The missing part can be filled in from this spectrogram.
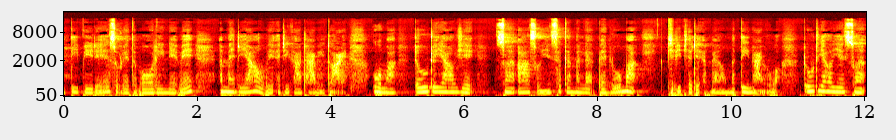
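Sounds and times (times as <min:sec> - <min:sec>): woman talking into a microphone: 0:00.0 - 0:12.0.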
